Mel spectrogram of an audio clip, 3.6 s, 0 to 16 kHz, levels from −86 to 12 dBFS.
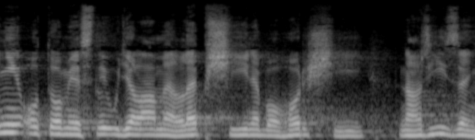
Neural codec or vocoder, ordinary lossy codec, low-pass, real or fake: none; MP3, 64 kbps; 14.4 kHz; real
